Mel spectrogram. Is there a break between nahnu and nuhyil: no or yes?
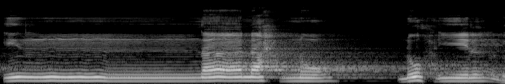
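yes. Nahnu and nuhyil are read with a break between. The speaker calls it wrong. "Tidak boleh dibaca inna nahnu nuhyil, begitu, tidak boleh"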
